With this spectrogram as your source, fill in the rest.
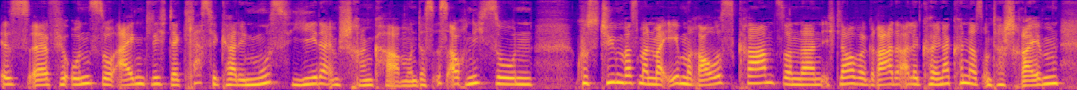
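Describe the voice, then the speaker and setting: Using a normal speaking voice, a woman talks at a moderate pace and fairly high pitch, with ordinary pitch variation and hardly any pauses. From Rhineland, Germany (Hersel, near Bonn). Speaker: Instagram costume creator. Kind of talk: casual interview.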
